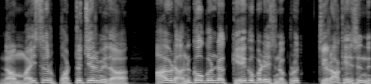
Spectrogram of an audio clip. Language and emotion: Telugu, angry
